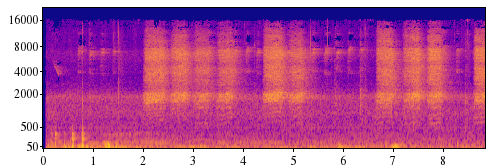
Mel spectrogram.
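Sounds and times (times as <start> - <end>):
low rumbling background noise: 0.1 - 8.8
Eurasian jay rasping calls, Garrulus glandarius: 2.0 - 8.8.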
